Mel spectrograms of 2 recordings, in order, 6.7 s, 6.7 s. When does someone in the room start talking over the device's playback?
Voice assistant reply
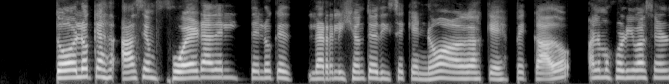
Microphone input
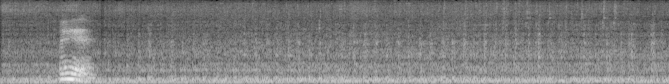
0.6 s

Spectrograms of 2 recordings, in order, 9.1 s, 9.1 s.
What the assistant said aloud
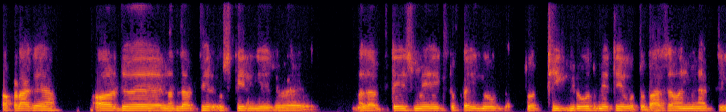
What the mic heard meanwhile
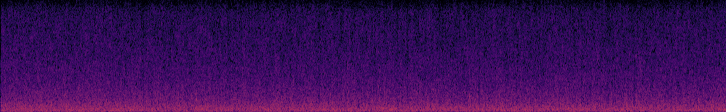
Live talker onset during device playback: none

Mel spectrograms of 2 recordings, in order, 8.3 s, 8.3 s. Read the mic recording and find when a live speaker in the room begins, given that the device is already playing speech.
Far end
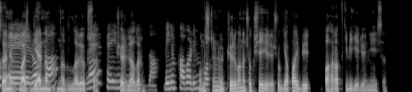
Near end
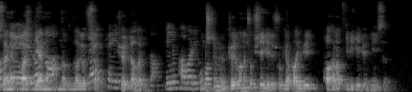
none

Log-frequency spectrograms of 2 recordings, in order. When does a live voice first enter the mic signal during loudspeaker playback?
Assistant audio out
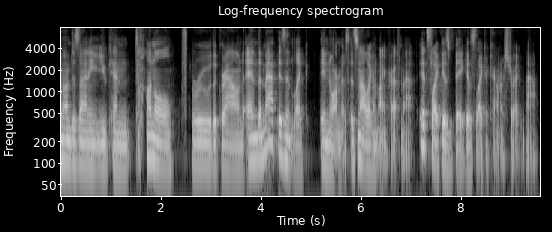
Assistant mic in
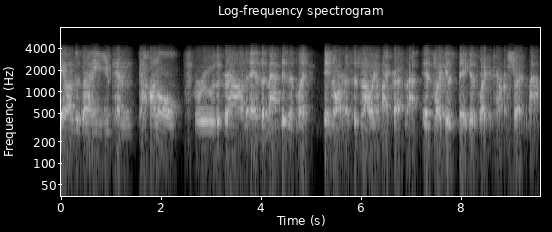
none

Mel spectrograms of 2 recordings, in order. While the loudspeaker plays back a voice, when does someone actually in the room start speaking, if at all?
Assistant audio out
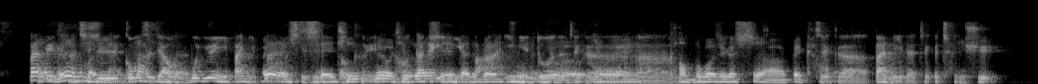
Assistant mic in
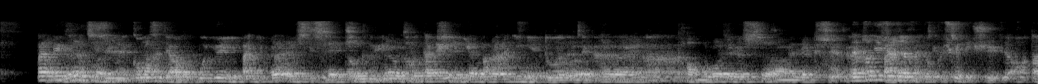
7.2 s

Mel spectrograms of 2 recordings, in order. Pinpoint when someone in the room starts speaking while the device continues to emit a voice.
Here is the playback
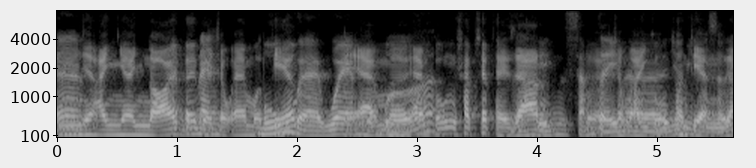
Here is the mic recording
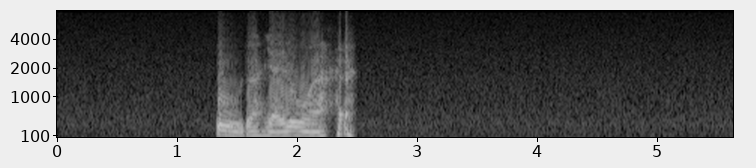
1.3 s

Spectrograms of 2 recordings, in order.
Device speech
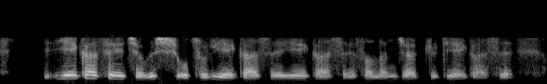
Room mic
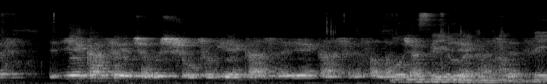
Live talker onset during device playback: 3.9 s

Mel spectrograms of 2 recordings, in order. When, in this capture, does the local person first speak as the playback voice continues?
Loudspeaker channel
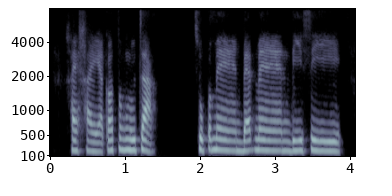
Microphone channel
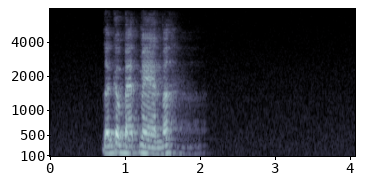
0.7 s

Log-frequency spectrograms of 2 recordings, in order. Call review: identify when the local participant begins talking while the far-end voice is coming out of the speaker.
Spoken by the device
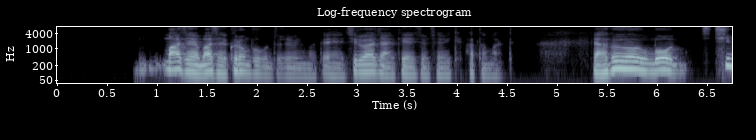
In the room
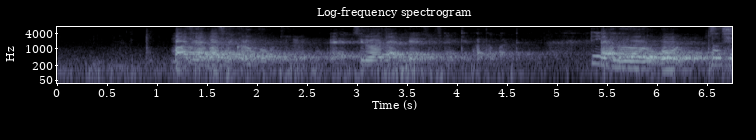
5.3 s

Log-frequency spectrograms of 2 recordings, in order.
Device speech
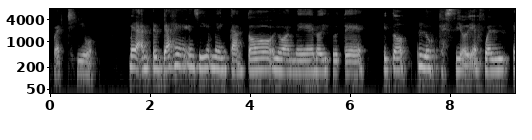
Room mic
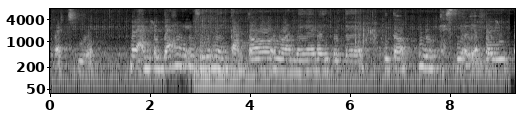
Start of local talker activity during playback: none

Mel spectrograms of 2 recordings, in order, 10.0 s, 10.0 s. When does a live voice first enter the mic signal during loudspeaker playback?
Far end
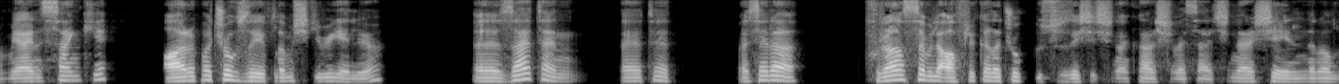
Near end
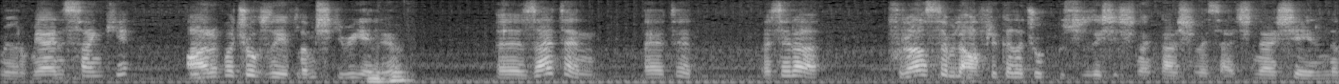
2.8 s

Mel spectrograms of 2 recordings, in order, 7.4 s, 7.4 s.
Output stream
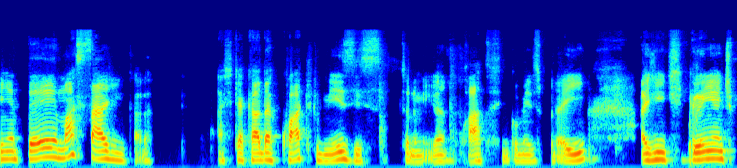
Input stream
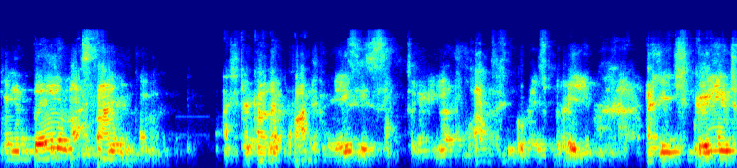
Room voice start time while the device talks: none

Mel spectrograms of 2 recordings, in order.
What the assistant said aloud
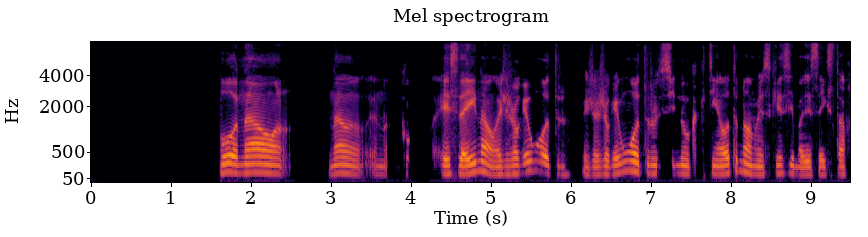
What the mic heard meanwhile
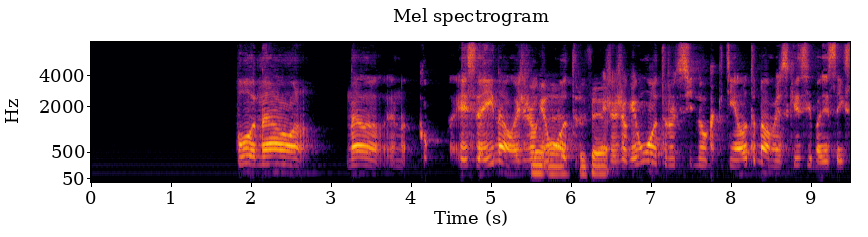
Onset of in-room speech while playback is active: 5.5 s

